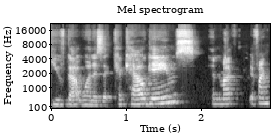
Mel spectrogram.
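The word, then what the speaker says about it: Kakao Games: Is it Cacao Games? And if I'm pronouncing that correctly?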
